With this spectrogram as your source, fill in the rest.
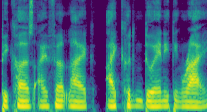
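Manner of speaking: put-on thick Korean accent. Answering the pastor as the guy: imitating a thick Korean accent. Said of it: "he has a thick Korean accent".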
